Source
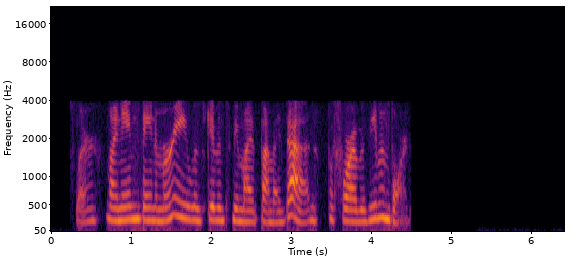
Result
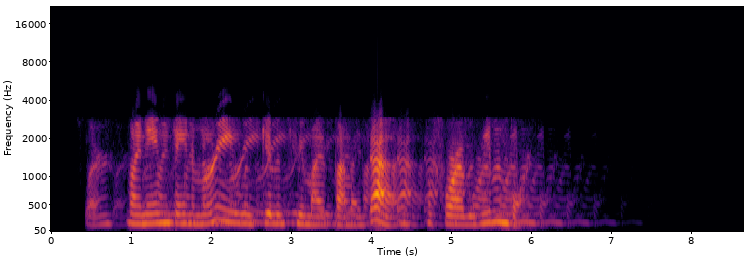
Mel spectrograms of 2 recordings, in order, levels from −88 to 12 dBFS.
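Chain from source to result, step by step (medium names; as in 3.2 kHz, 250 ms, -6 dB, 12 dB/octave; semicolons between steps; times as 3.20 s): high-pass 330 Hz 6 dB/octave; treble shelf 2.5 kHz +4.5 dB; Chebyshev shaper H 2 -22 dB, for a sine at -3 dBFS; in parallel at +1 dB: compression, threshold -26 dBFS, peak gain reduction 15 dB; on the sum: speed mistake 45 rpm record played at 33 rpm; on a send: feedback delay 336 ms, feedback 52%, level -12 dB; on the sum: three bands expanded up and down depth 70%; trim -6.5 dB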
